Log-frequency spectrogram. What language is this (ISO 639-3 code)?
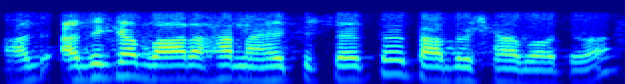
san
